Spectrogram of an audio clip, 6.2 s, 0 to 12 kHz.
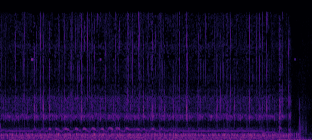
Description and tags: Queneau machine à coudre 20
son de machine à coudre
coudre, machinery, POWER, industrial, machine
